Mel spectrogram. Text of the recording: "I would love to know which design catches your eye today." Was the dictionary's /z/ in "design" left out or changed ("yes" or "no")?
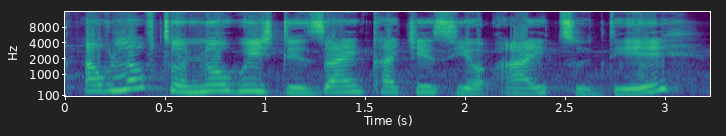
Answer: no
